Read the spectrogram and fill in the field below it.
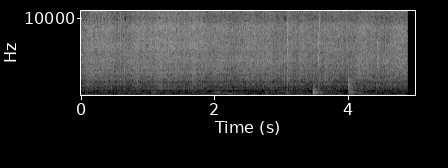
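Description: Chicken momo filling with crushed garlic and ginger sizzles steadily in a hot pan, with a few sharp scraping stirs of a spatula near the end and no talk.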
